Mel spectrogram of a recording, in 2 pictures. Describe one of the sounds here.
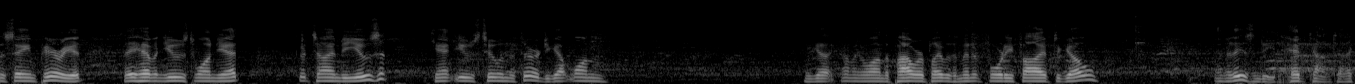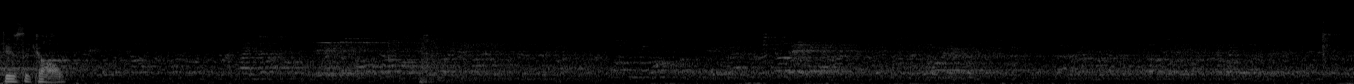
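Players call out and chatter in a large echoing arena.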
